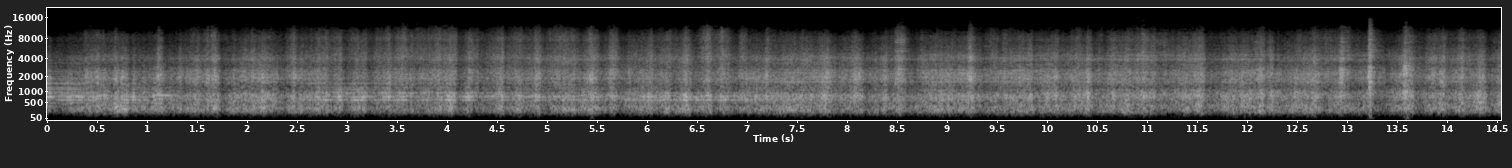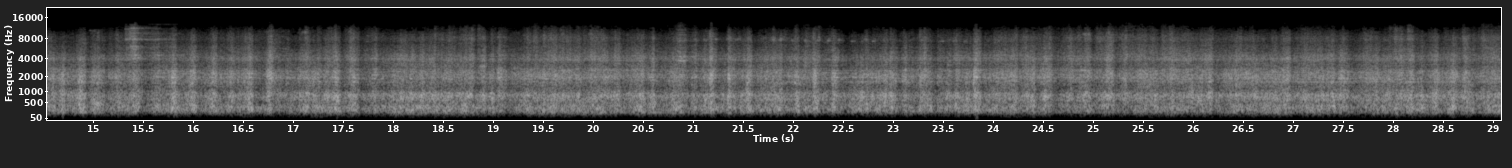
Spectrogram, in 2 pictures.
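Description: Loaded covered hopper cars of a grain train rolling past, a steady rush and rumble of wheels on rail with frequent clicks and clacks over the rail joints. The locomotive horn cuts off just at the start.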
